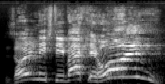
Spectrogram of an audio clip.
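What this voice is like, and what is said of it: Shouting. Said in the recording (German): “Schrei nicht.”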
